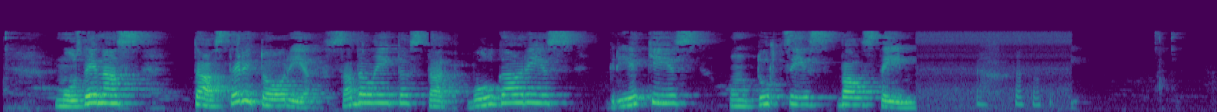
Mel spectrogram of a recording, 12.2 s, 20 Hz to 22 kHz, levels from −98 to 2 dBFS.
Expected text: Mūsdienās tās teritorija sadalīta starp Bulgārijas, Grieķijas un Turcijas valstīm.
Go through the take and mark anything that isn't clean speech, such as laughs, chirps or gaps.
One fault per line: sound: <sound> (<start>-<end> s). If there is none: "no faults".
sound: laugh (9.8-10.6 s)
